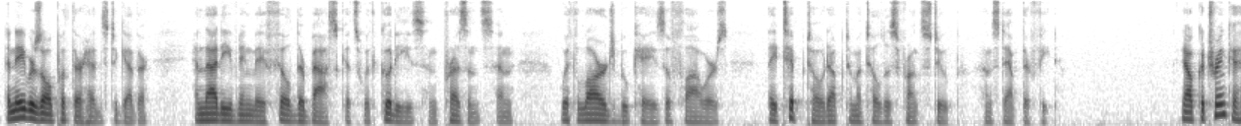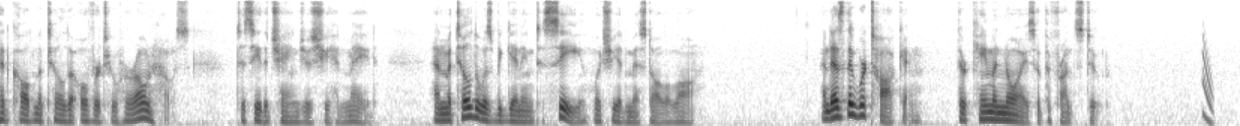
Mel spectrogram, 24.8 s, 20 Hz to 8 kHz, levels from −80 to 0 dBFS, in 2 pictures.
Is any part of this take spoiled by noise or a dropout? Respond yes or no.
yes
